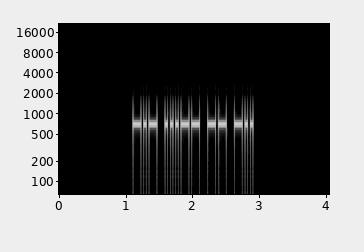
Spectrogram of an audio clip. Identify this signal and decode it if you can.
Morse code, heard as a keyed tone, about 30 wpm, 700 Hz. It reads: K3MD
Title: Easy Call Signs Repeated 3x - 30wpm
